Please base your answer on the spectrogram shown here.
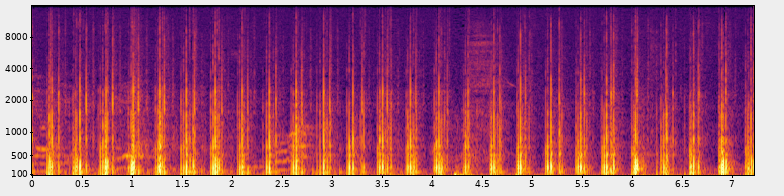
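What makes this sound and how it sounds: A small, hollow beige kraft cardboard box is held in both hands and tapped rapidly with fingertips and nails. The result is a fast, steady stream of dry, hollow taps with a low, thuddy body and very little ring.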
